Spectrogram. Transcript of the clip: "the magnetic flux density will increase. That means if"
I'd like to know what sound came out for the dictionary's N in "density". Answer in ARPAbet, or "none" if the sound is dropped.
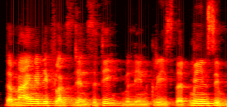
N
